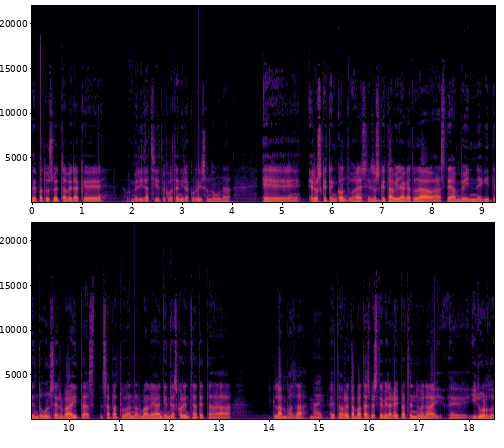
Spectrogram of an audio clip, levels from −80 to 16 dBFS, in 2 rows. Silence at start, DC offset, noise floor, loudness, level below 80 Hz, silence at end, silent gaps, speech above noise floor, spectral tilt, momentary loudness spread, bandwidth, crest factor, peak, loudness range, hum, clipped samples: 0 s; 0.9%; -59 dBFS; -23 LUFS; -54 dBFS; 0 s; none; 37 dB; -6.5 dB/octave; 9 LU; 15.5 kHz; 20 dB; -2 dBFS; 5 LU; none; under 0.1%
